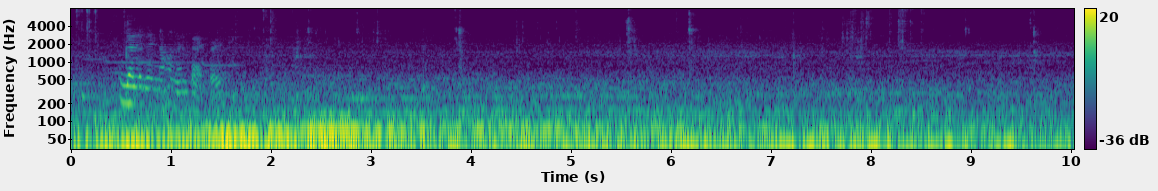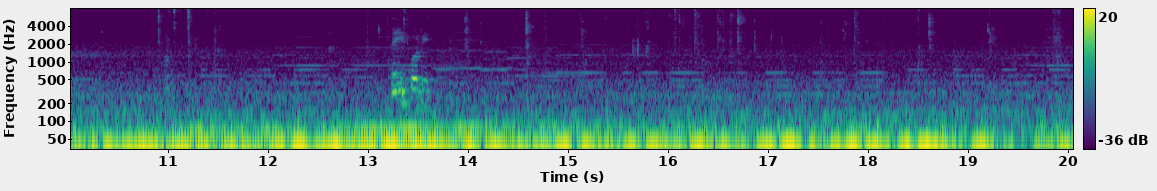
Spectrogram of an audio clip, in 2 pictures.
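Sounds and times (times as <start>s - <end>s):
paper sachet crinkling: 0.0s - 8.9s
chewing crispy fried chicken: 0.0s - 20.0s.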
